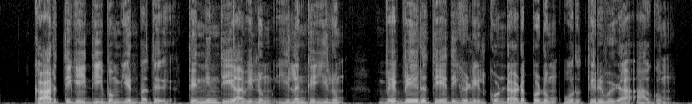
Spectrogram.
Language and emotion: Tamil, neutral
